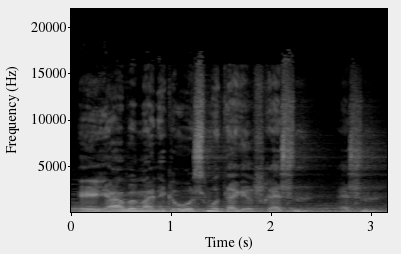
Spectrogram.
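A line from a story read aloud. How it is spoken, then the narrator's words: Growl from darkness above. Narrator (German): knurrte hoch oben in der Finsternis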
